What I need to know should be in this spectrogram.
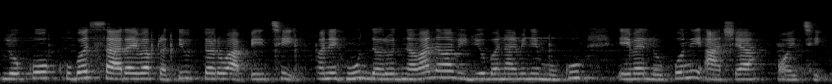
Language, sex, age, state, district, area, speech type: Gujarati, female, 18-30, Gujarat, Mehsana, rural, spontaneous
